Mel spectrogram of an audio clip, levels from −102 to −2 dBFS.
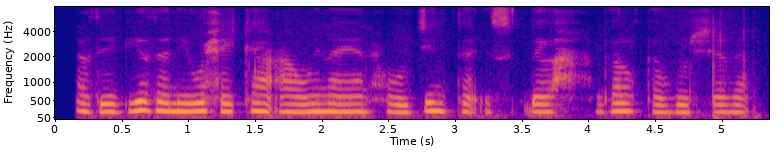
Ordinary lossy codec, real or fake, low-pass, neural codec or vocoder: none; real; none; none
